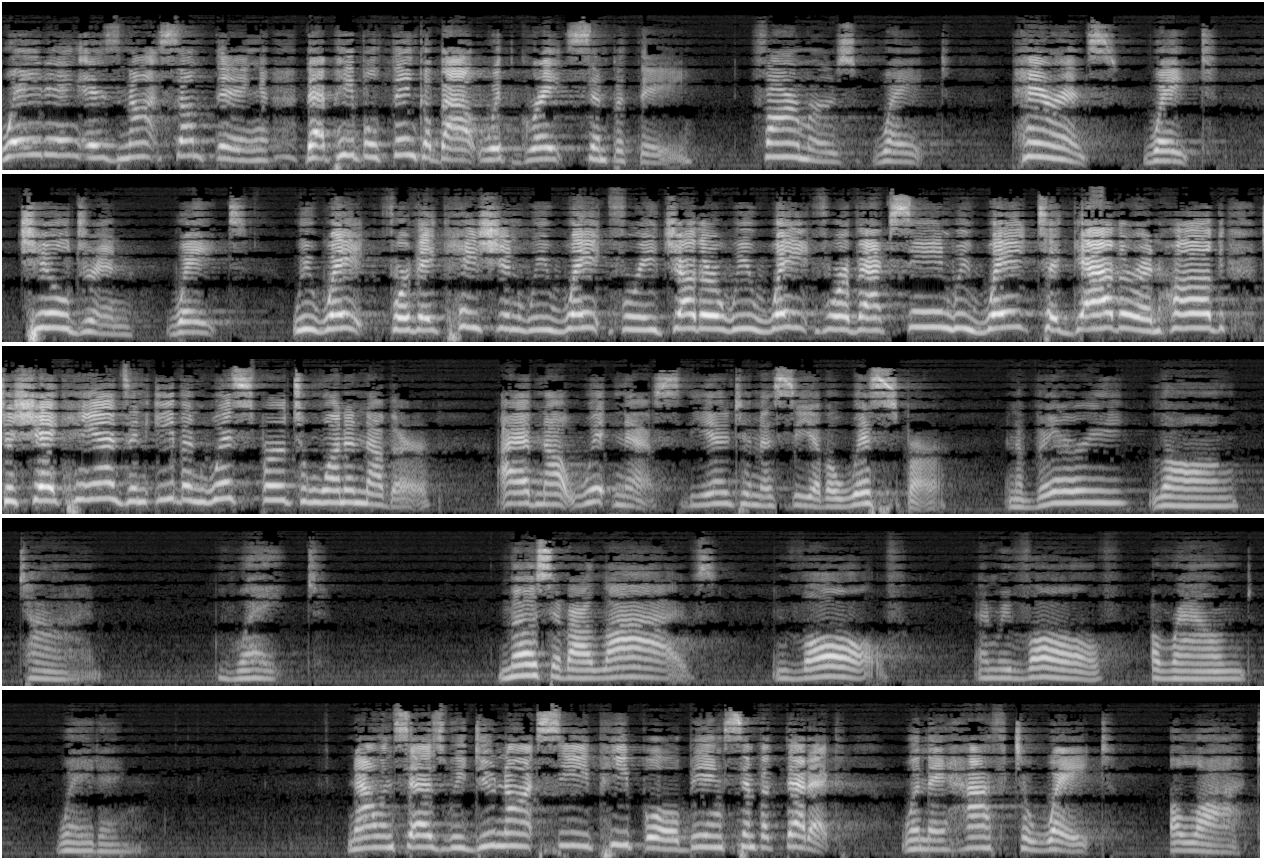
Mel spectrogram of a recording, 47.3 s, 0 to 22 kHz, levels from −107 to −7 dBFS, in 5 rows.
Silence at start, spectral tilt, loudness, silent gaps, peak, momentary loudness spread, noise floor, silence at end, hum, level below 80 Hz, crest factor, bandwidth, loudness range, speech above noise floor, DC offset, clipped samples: 0 s; -1 dB/octave; -25 LUFS; none; -4 dBFS; 19 LU; -70 dBFS; 0.15 s; none; -60 dBFS; 24 dB; 16 kHz; 14 LU; 43 dB; under 0.1%; under 0.1%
